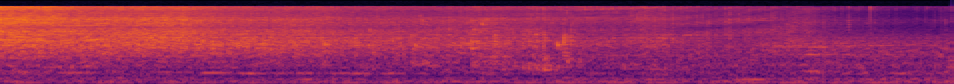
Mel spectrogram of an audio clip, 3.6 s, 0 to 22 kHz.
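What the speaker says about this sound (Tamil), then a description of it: "3/2 கப்பு தண்ணி சேர்க்குறேன்." Water pours steadily into a pot of tomato egg soup, a close, continuous rushing splash that eases off slightly toward the end.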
